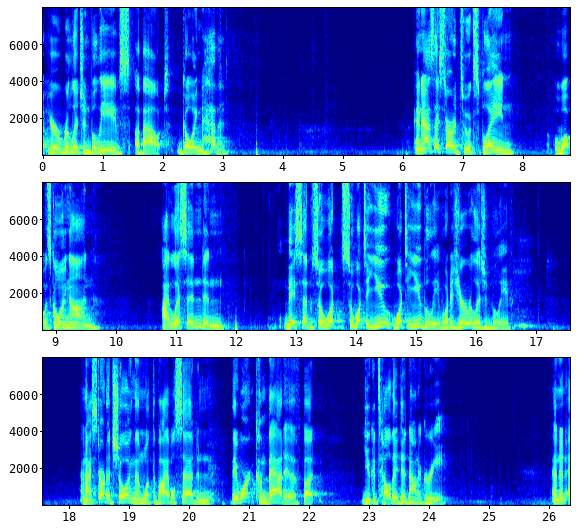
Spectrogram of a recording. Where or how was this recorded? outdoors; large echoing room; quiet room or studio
large echoing room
